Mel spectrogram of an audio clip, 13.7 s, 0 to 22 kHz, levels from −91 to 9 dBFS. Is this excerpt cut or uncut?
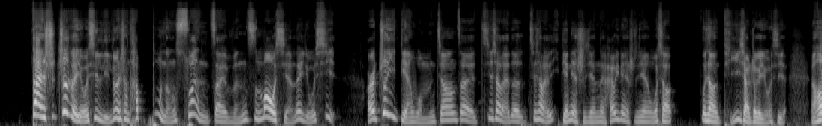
uncut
